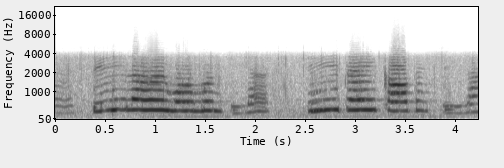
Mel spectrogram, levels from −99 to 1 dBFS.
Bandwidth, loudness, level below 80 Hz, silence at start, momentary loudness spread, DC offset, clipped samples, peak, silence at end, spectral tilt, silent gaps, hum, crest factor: 4.1 kHz; -22 LUFS; -72 dBFS; 0 s; 17 LU; under 0.1%; under 0.1%; -8 dBFS; 0 s; -8.5 dB/octave; none; none; 14 dB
